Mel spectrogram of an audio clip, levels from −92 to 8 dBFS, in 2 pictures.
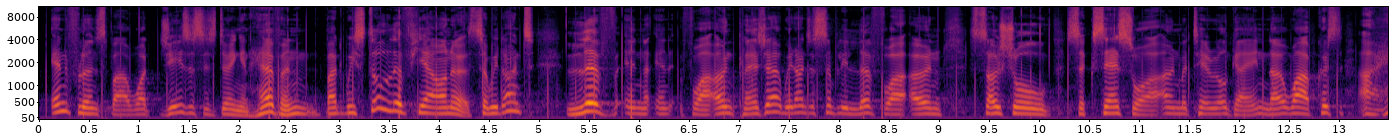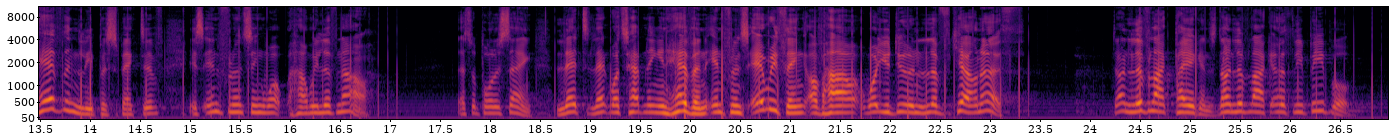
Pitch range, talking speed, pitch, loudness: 165-210 Hz, 190 wpm, 185 Hz, -30 LUFS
